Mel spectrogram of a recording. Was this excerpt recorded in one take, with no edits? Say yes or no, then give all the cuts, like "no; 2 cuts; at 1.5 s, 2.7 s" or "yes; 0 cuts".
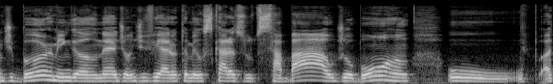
yes; 0 cuts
